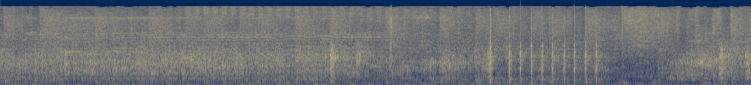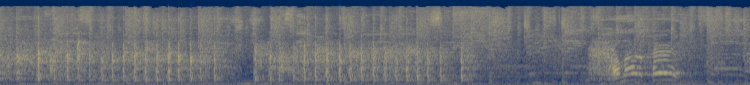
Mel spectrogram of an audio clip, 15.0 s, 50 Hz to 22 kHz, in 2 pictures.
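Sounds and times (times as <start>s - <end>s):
paintball marker firing rapidly: 1.3s - 12.6s.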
